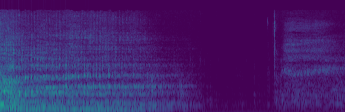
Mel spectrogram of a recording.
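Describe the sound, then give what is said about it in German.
A lion roars loudly, a deep rumbling bellow that fades out over about two seconds, then a short silence before a quieter growl begins. “der brüllende Löwe umkreist diesen Tisch immer noch.”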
